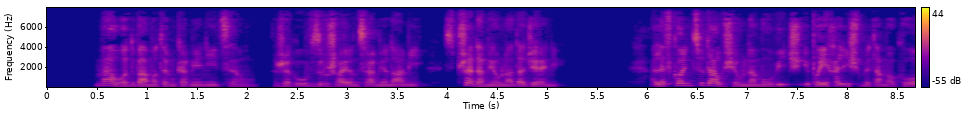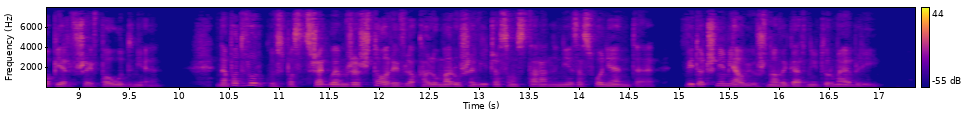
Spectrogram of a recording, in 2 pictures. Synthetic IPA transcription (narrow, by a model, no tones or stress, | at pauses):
mawɔd̪bamɔt̪ɛ̃w̃kamʲjeɲit̪sɛ̰̃ʐɛkwvzɾuʂajɔnt̪sɾa̰mʲjɔna̰mʲi | spʂɛd̪amjɔ̃w̃lad̪ad͡ʑeɲ | ʔa̰lɛfkɔɲt̪sud̪awɕɛw̃namuvʲit͡ɕipɔjɛxalʲiɕmɘt̪amɔ̰kɔwɔpʲjɛɾfʂɛjfpɔwud̪ɲɛ̰ | napɔd̪vuɾkuspɔstʂɛɡwɛmʐɛʂt̪ɔɾɘvlɔkalumaɾuʂɛvʲit͡ʂasɔ̃w̃st̪aɾanɲɛzaswɔɲɛnt̪ʰɛ̰ | vʲid̪ɔt͡ʂɲɛmʲjawjuʂnɔvɘɡaɾɲit̪uɾmɛblʲḭ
